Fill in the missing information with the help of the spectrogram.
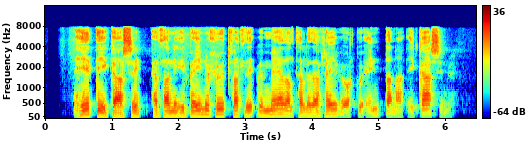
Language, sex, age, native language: Icelandic, male, 30-39, Icelandic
